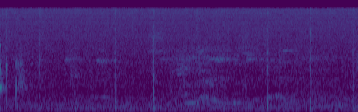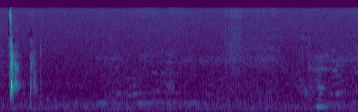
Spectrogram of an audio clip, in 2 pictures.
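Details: Baby has hiccups while with mother; a few soft, sharp hiccup sounds, one louder, about four in nine seconds in a quiet room.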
